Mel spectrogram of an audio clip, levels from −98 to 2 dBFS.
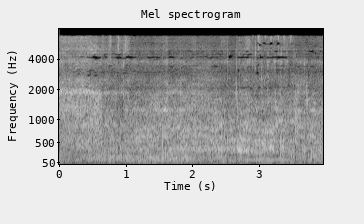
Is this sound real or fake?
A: fake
